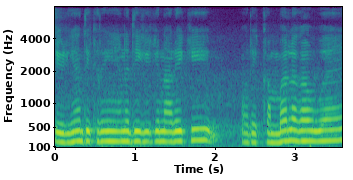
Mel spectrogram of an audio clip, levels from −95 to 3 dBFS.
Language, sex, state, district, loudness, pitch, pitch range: Hindi, female, Uttar Pradesh, Jalaun, -13 LUFS, 210 Hz, 200-215 Hz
